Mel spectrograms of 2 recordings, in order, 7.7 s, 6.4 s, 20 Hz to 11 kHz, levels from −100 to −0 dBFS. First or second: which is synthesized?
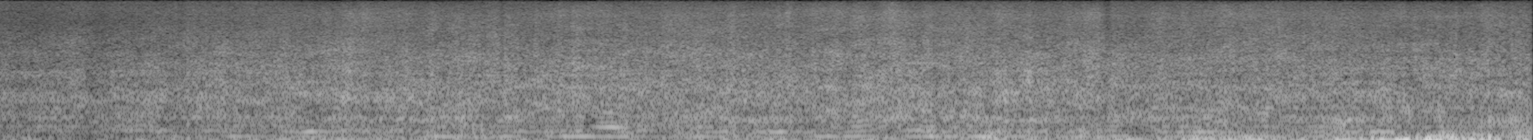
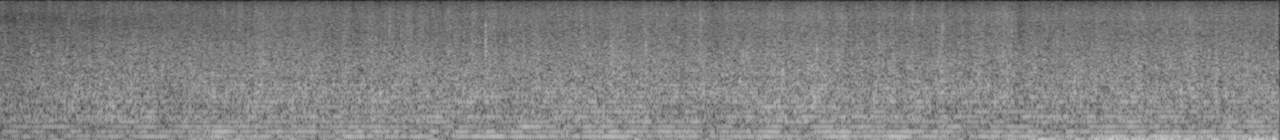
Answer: first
